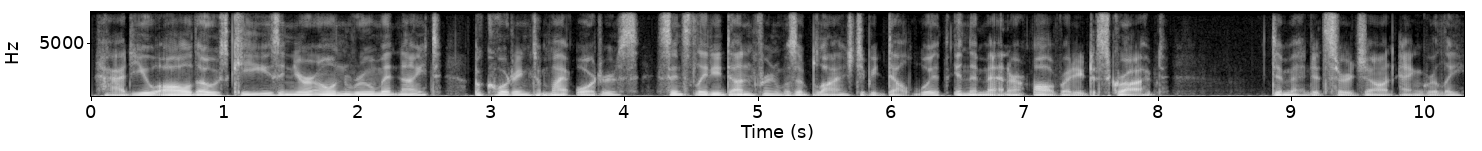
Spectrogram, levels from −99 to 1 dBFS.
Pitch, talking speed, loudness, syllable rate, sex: 95 Hz, 190 wpm, -17 LUFS, 5.8 syllables/s, male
